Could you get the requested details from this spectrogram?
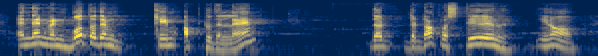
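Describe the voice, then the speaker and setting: With an Indian accent, a man speaks at a high pitch. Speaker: preacher. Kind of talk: sermon.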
